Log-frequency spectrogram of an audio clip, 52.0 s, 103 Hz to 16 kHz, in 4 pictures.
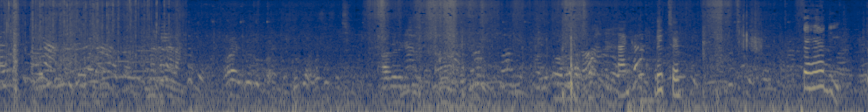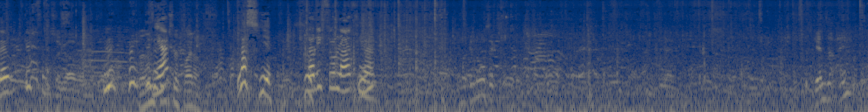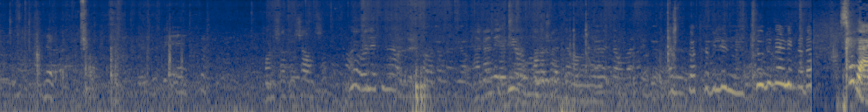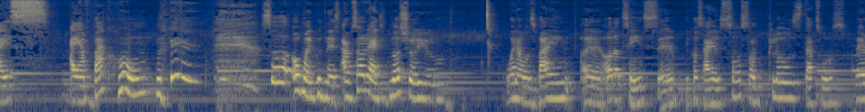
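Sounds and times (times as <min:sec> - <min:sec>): people talking: 0:00.0 - 0:52.0
people talking indistinctly: 0:30.2 - 0:52.0.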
